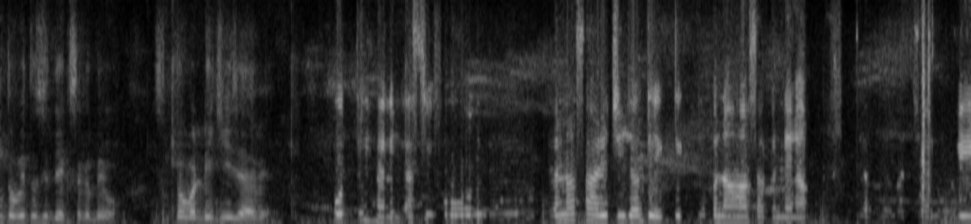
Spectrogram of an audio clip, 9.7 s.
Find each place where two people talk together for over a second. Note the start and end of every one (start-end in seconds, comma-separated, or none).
none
